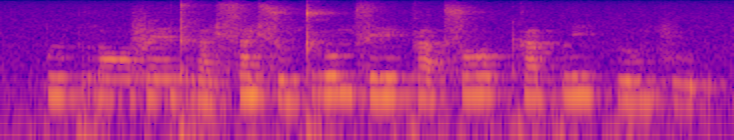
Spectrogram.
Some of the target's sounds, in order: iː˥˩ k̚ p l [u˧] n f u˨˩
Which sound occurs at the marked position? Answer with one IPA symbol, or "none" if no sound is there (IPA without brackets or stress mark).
u˧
